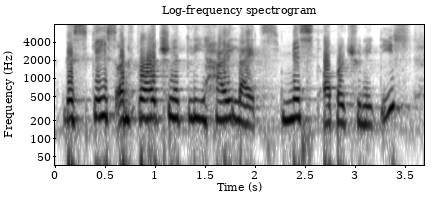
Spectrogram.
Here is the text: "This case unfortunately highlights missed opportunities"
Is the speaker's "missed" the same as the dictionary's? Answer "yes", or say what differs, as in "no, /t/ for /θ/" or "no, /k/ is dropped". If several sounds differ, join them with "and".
yes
